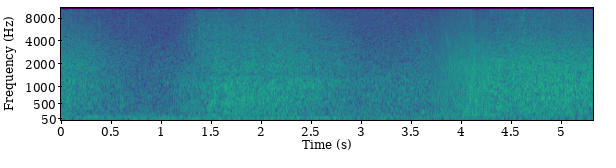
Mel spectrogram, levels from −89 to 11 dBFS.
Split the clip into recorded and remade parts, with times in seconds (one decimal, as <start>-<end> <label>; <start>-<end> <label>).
0.0-3.7 recorded; 3.7-4.3 remade; 4.3-5.3 recorded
